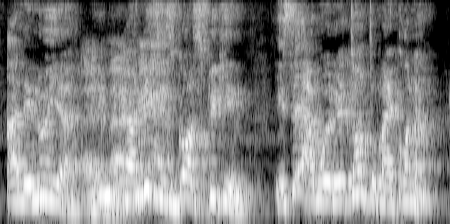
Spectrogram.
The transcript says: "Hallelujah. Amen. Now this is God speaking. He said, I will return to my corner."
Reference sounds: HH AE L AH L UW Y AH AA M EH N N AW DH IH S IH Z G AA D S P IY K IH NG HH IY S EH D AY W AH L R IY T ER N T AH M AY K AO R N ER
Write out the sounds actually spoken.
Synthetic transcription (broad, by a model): HH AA L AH L UW Y AA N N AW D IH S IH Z G AA D S P IY K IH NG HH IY S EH AY W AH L R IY T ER N T AH M AY K AO N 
